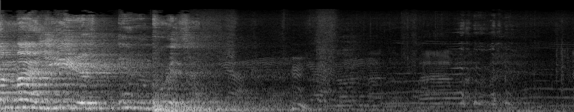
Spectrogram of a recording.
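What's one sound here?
An elderly man preaches loudly and with passion through a microphone in an echoing hall.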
